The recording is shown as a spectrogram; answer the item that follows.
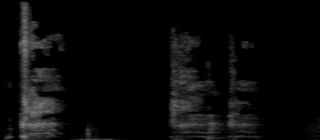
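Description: A person coughing: a sharp burst just after the start, then a second, shorter noisy burst about a second later.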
